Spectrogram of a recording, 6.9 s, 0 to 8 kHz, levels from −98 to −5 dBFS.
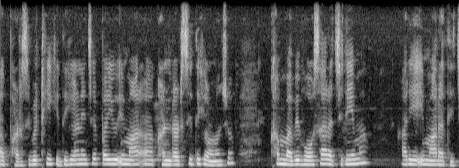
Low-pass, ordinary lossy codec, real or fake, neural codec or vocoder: none; none; real; none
